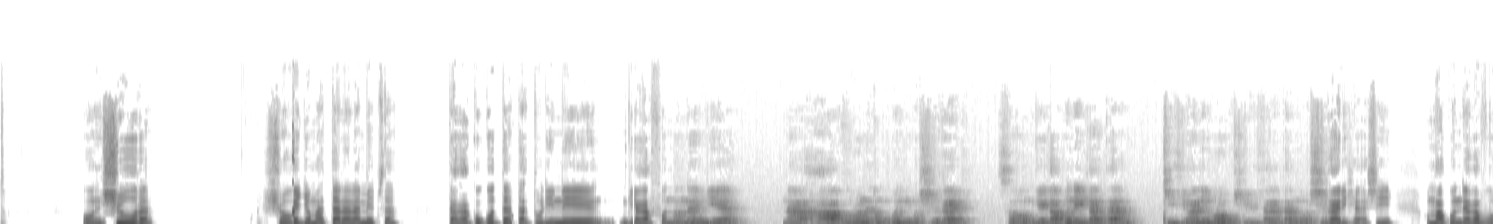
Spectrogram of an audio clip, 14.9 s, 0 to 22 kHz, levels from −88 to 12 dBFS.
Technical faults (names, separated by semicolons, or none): broken MP3 bit reservoir; switch to a distant microphone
